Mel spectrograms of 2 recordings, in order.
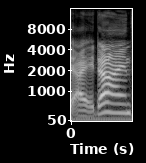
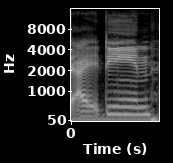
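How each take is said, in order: First: "iodine" ending like DINE; "iodine" rhyming with fine, EYE-uh-dine; pronunciation variant. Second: "iodine" ending like DEEN; "iodine" rhyming with seen, EYE-uh-deen; pronunciation variant. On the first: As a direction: say "iodine" with a long i in the last syllable. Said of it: "some people say iodine". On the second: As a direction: say "iodine" with an ee in the last syllable. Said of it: "some say iodine". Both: Shown as a demonstration.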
